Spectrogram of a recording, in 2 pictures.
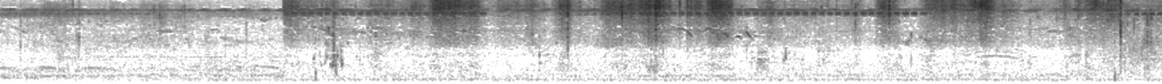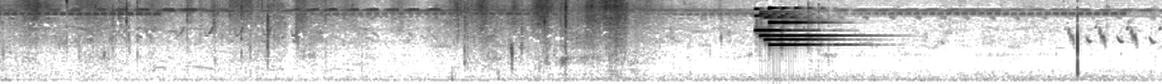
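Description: Hands splashing and squelching in a shallow muddy water hole among grass, in irregular bursts, over a steady high insect drone. Near the end a sudden loud ringing tone sounds once and fades over a second or two.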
